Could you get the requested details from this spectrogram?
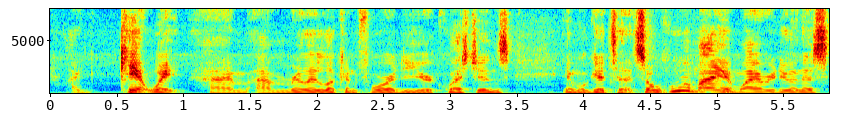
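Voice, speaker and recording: A man at a very fast pace, medium in pitch, somewhat breathy, with ordinary pitch variation. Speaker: junior hockey advisor and show host. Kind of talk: live Q&A webcast. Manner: hesitant, many fillers.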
